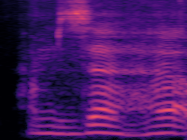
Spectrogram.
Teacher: হলকের শুরু হইতে হামজা হা উচ্চারিত হয়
